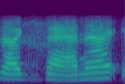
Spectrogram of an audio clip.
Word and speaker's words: Oxana: My name is Oxana. It's spelled O-X-A-N-A.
